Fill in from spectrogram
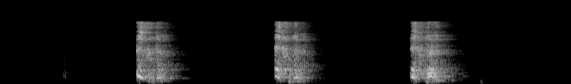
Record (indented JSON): {
  "three_cough_length": "5.7 s",
  "three_cough_amplitude": 26470,
  "three_cough_signal_mean_std_ratio": 0.3,
  "survey_phase": "beta (2021-08-13 to 2022-03-07)",
  "age": "18-44",
  "gender": "Female",
  "wearing_mask": "Yes",
  "symptom_runny_or_blocked_nose": true,
  "symptom_fever_high_temperature": true,
  "symptom_headache": true,
  "symptom_change_to_sense_of_smell_or_taste": true,
  "symptom_other": true,
  "symptom_onset": "3 days",
  "smoker_status": "Never smoked",
  "respiratory_condition_asthma": false,
  "respiratory_condition_other": false,
  "recruitment_source": "Test and Trace",
  "submission_delay": "2 days",
  "covid_test_result": "Positive",
  "covid_test_method": "RT-qPCR",
  "covid_ct_value": 16.2,
  "covid_ct_gene": "ORF1ab gene",
  "covid_ct_mean": 16.6,
  "covid_viral_load": "3500000 copies/ml",
  "covid_viral_load_category": "High viral load (>1M copies/ml)"
}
